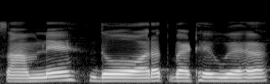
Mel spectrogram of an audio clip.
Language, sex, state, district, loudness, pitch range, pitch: Hindi, male, Jharkhand, Garhwa, -11 LUFS, 155-170 Hz, 160 Hz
